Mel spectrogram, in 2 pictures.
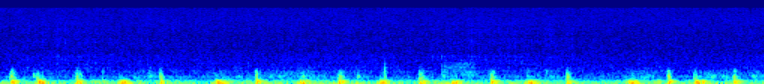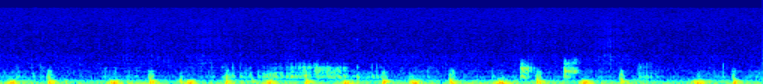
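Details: Adult woman's heart through a stethoscope placed low on the chest, before her open-heart surgery: fast, irregularly spaced beats from atrial fibrillation with a leaking heart valve, plus gurgling stomach rumbles.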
